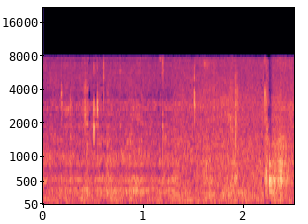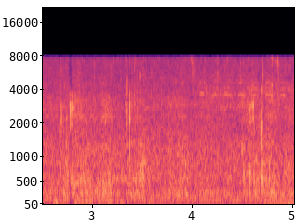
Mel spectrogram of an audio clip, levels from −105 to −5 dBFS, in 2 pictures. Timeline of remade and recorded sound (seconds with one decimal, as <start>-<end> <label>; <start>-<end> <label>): 0.0-1.3 remade; 1.3-5.0 recorded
